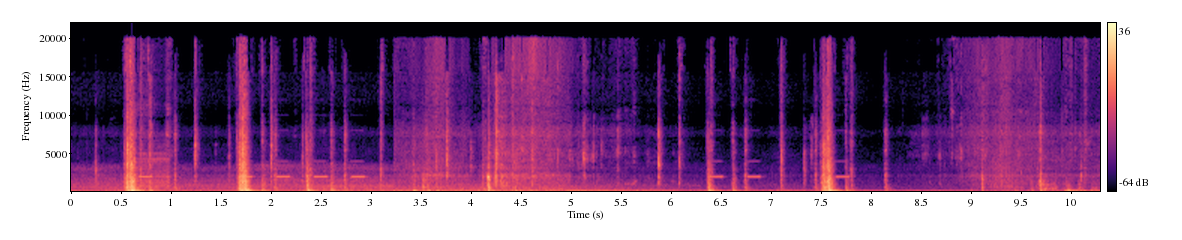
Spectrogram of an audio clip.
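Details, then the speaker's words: Aftermarket key fob for a 2010-2018 Toyota 4Runner, tested right after programming; crisp lock clunks and short chirps answer each button press, showing the keyless entry locks and unlocks normally. "here we can see it's working and it's all good to go"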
